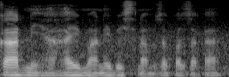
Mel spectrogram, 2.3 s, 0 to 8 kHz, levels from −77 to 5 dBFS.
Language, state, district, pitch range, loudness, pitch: Kokborok, Tripura, Dhalai, 80-90 Hz, -25 LUFS, 85 Hz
